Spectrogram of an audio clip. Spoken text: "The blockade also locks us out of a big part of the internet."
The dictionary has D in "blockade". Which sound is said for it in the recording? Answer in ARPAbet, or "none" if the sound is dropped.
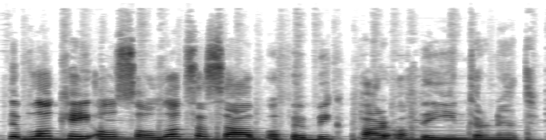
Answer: none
